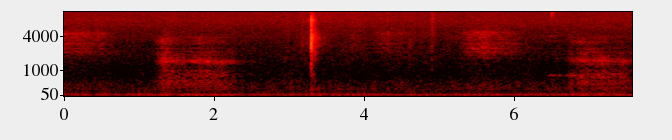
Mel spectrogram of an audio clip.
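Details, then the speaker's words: A student nurse auscultates a female patient's posterior chest as she breathes in through her nose and out through her mouth; breath sounds are bilateral and even, with no crackles or wheezing, so they are normal. "breathing was bilateral it was even I didn't hear any crackles or um wheezing so that's a good sign"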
